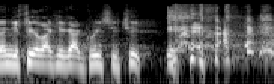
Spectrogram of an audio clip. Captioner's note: laughter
